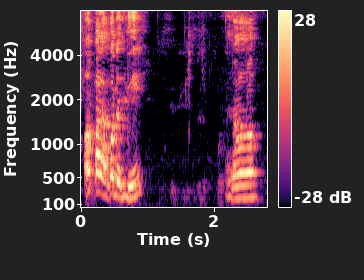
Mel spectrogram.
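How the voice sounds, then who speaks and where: A woman from Cameroon who comments on social media speaks slowly in a mid-range voice during a heated live-video rant. She names the people she's confronting and repeats herself as she goes, and there's a roomy echo in the recording.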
